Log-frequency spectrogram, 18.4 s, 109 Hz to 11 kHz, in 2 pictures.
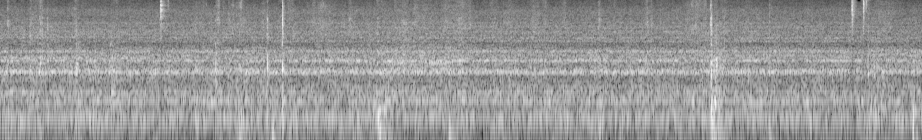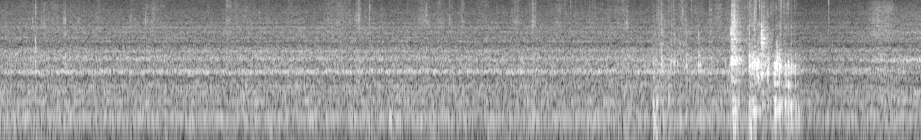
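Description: Steady hum of a Honeywell electric space heater running, with a few light clicks as the 10 mm bolts of a Lexus IS250's plastic engine undercover are turned by hand. Near the end a short clatter as the undercover comes off.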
